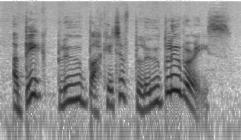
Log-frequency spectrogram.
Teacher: you put your lips together and you force air out but use your voice box to make a voiced sound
